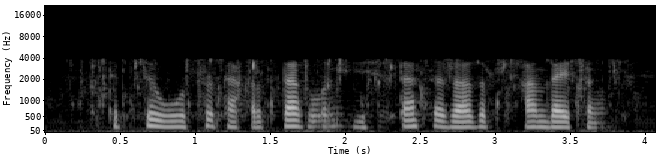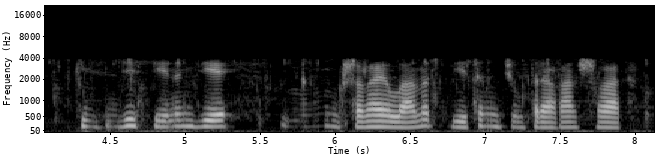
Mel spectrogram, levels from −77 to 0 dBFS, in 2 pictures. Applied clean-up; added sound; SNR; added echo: neural separator model SepFormer WHAM!.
